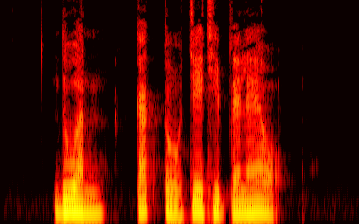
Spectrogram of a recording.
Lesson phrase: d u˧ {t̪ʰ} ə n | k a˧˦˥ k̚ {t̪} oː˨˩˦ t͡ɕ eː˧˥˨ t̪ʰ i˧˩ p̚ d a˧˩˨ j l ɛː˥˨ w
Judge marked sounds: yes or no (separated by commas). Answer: no, yes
